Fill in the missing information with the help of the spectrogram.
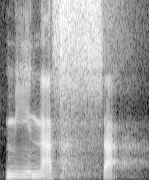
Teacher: Alif Lam diikuti tasdid ini disebut bacaan Idam Syamsiah cara bacanya Alif dan lamnya abaikan tidak usah dibaca langsung masuk pada huruf yang bertanda tasdid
